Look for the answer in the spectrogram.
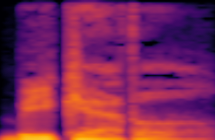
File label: Tauren Male Elder NPC Farewell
